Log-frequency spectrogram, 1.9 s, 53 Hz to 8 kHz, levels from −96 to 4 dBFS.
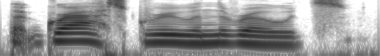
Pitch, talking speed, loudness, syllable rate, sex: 175 Hz, 190 wpm, -18 LUFS, 3.5 syllables/s, female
